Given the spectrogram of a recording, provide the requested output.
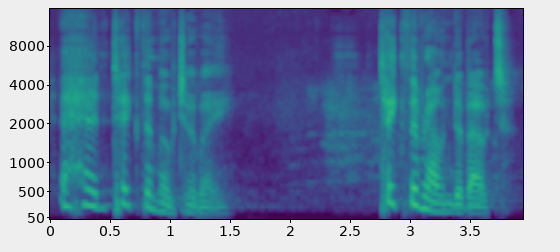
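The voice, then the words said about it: Put-on British accent. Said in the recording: “I chose the British accent.”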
